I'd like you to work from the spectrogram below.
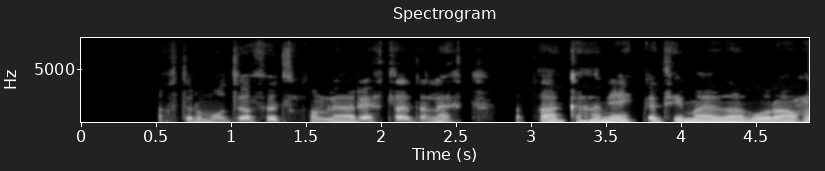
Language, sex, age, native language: Icelandic, male, 30-39, Icelandic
